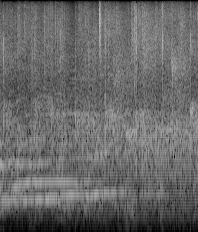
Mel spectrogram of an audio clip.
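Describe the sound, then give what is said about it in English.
Applause and cheering erupt for a church's creative team: dense, loud, steady clapping that holds for the whole moment, with a sustained whoop rising above it early on. “Not only do we have an incredible creative team who put together trailers like that, round of applause for them, whoop, cheer.”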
